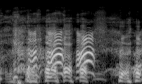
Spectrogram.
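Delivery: loud, high peal of laughter; hearty laugh. Real, not acted. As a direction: burst into real, unrestrained laughter. Laughs at baby being there.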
